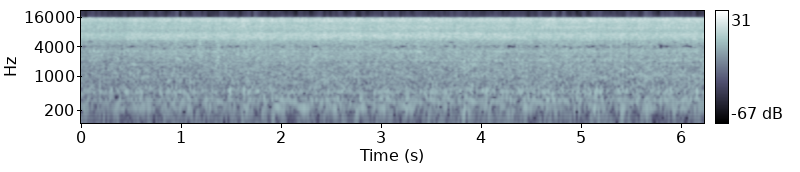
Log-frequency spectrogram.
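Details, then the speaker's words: Evinrude 40 HP outboard after weeks of work, test start out of the water: idle timing near 4 degrees, in gear just under 1000 rpm, hums with a slight rise and fall of about 50 rpm; uneven running from a misadjusted carburetor float. "so we're just shy of a thousand rpm right now and you can see it fluctuating a little bit I mean 50 rpm looks like just a little are fuzzy"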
